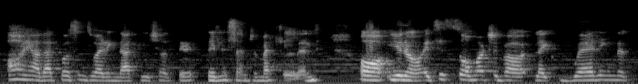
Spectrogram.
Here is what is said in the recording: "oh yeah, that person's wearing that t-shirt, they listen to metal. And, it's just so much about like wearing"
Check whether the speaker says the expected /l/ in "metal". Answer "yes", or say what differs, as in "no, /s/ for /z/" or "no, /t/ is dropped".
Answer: no, /n/ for /l/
